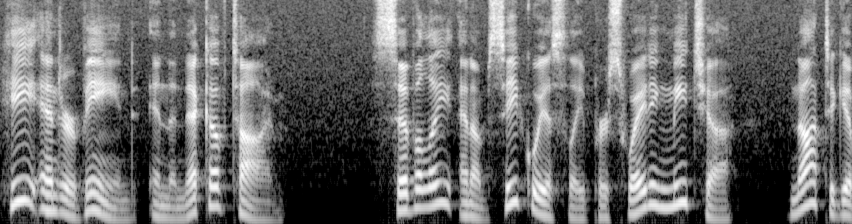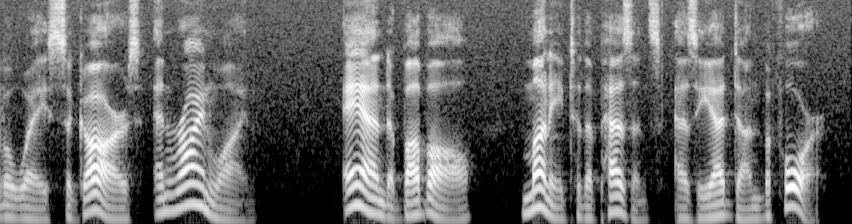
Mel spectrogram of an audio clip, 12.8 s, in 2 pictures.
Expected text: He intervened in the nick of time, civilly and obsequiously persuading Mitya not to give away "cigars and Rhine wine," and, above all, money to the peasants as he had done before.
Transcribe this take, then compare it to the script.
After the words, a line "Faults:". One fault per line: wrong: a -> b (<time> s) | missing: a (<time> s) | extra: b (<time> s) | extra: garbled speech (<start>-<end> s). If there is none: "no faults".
He intervened in the nick of time, civilly and obsequiously persuading Mitya not to give away "cigars and Rhine wine," and, above all, money to the peasants as he had done before.
Faults:
no faults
